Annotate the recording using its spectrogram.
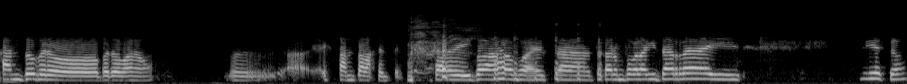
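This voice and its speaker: A woman with fairly high pitch, lively intonation, and an unremarkable speaking voice. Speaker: professional golfer and TV presenter. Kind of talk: interview.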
